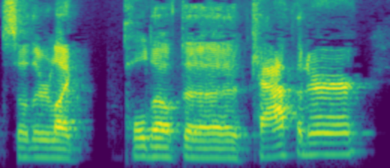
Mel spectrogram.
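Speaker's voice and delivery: ordinary talk, nothing marked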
